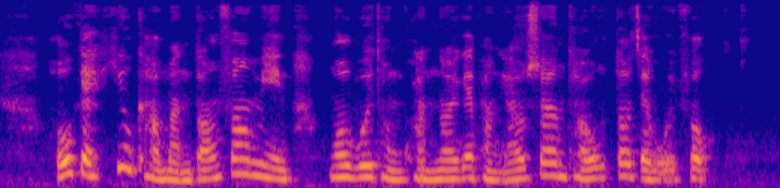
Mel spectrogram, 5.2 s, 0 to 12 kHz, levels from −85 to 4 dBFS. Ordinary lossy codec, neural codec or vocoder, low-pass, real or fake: Opus, 32 kbps; vocoder, 44.1 kHz, 128 mel bands, Pupu-Vocoder; 10.8 kHz; fake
